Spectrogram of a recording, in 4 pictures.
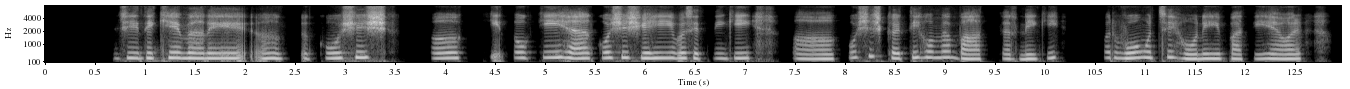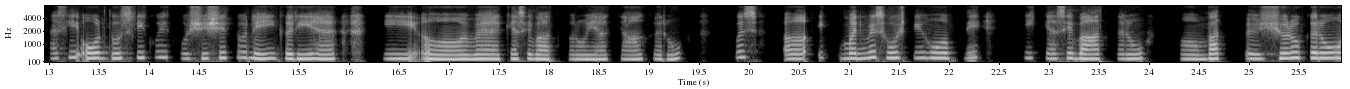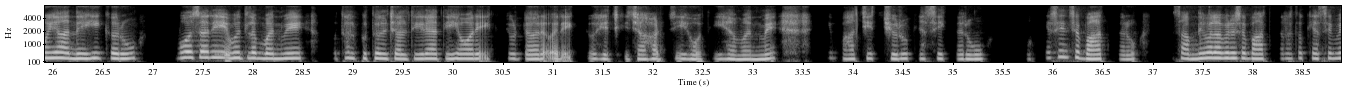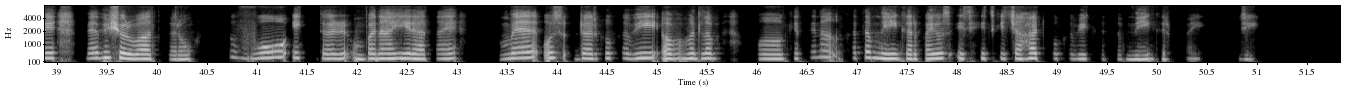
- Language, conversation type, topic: Hindi, advice, मैं बातचीत शुरू करने में हिचकिचाहट कैसे दूर करूँ?
- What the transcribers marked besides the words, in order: none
